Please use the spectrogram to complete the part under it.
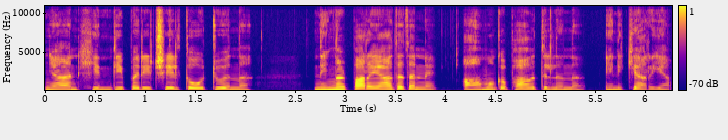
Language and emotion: Malayalam, sad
